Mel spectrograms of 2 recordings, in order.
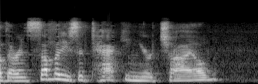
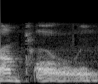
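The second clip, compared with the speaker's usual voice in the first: put-on male country drawl; 6 dB quieter than usual. Relaying a man's voice heard around the listener, Carl's country drawl. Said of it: "he talks with kind of a country drawl".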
